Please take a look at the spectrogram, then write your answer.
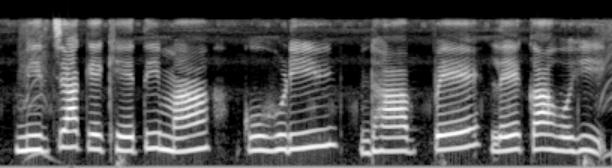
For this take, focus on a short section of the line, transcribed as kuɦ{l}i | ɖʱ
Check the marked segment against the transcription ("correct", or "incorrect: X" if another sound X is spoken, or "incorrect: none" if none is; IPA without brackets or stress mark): incorrect: ɽ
